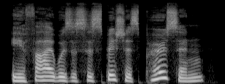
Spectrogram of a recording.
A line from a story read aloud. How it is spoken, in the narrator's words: she said again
